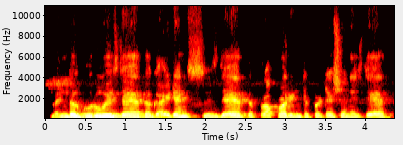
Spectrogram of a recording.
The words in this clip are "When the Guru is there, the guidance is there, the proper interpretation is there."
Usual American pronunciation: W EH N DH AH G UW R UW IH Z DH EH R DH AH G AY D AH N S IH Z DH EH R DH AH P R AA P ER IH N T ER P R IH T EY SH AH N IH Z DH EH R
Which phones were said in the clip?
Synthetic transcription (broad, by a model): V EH N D AH G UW R UW IH Z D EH R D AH G AY D AH N S IH Z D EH R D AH P R AA P ER IH N T ER P R IH T EY SH AH N IH Z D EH R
